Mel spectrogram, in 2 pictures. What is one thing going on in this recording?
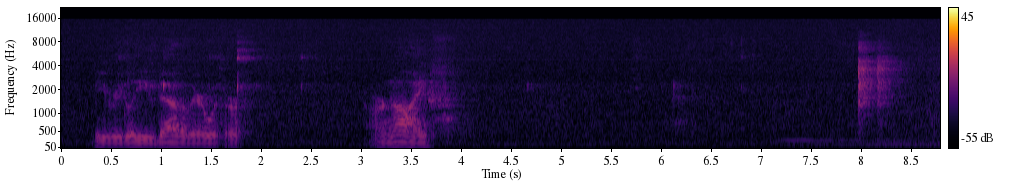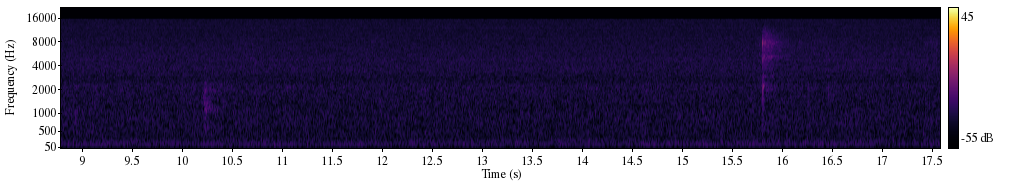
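A metal tool scrapes and clicks against a metal part.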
